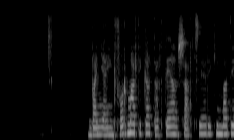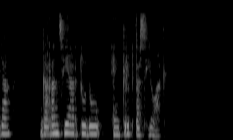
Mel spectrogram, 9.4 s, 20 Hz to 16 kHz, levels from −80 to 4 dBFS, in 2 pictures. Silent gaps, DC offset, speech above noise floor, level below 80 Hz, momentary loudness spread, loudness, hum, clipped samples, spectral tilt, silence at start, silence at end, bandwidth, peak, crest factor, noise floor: none; under 0.1%; 42 dB; under -90 dBFS; 14 LU; -40 LUFS; none; under 0.1%; -4.5 dB/octave; 0.95 s; 1.4 s; 11 kHz; -22 dBFS; 20 dB; -82 dBFS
